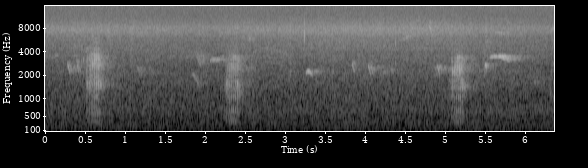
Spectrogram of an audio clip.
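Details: Toco toucan in Brazil giving three short, harsh, grunting croaks spaced about two seconds apart, with thin high whistles from other birds and a steady hiss of background noise.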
